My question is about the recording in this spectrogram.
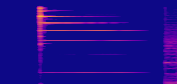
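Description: A single bell ding sound effect for the 'press the bell icon' prompt, struck about half a second in with a clear ringing tone that fades away over about a second and a half.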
